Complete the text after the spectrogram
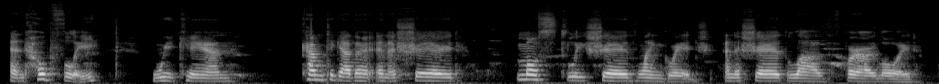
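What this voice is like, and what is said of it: Flat northern American accent. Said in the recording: “my flat American accent ... my deaf northern accent”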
